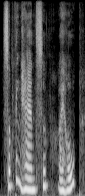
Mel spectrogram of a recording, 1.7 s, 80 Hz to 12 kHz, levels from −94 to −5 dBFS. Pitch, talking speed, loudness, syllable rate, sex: 220 Hz, 140 wpm, -19 LUFS, 5.7 syllables/s, male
